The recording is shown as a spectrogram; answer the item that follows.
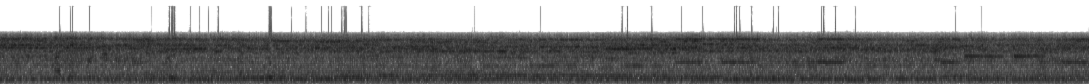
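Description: Steady, even rumble of a moving vehicle heard from inside, with road and engine noise and no sudden events.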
